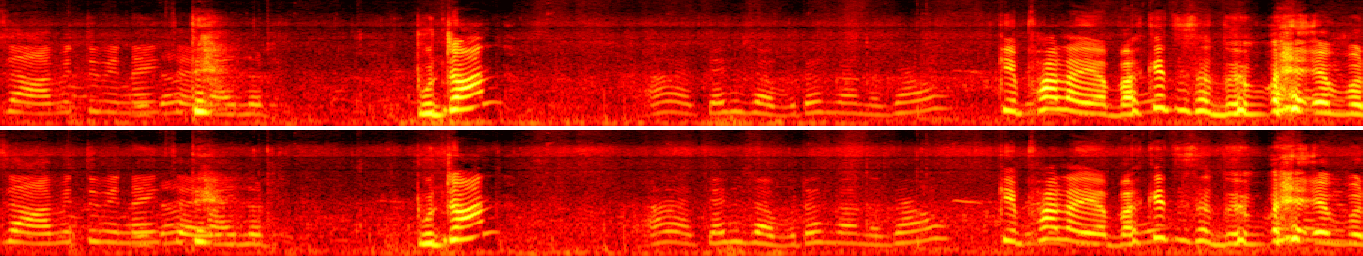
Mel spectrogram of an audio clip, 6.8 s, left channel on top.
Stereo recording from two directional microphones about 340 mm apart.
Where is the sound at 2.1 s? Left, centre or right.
Centre.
